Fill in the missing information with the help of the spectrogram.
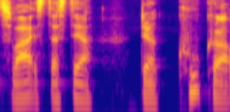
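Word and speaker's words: Quooker: Wie spricht man es richtig aus, Sascha? – Kuka. – Kuka. Kuka. Ja, so. – Das ist holländisch, das weiß man doch.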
